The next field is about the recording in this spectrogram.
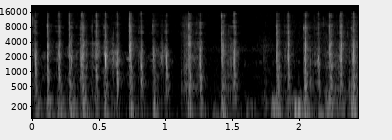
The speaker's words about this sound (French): C'est pas hyper clair. Hein. C'est un clavier, si vous demandez. Et le jingle est pas très fort, donc c'est. Je trouve que c'est tombé un peu à l'eau pour moi.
